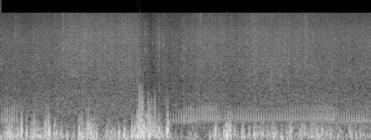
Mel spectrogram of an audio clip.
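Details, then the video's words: Common frogs croak in a pond during spawning, giving low, soft, purring croaks that overlap into a steady rumbling chorus. "Кваканье травяной лягушки в пруду во время нереста"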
